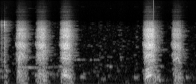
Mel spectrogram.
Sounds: Sniff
